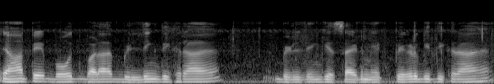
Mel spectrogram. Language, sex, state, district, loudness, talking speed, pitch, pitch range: Hindi, male, Jharkhand, Deoghar, -18 LUFS, 220 wpm, 125 Hz, 115-125 Hz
